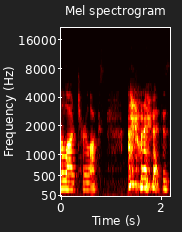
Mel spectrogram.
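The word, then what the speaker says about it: Toirdhealbhach: The next name is Turlock, and it means he who aids or assists, and it's pronounced Turlock.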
